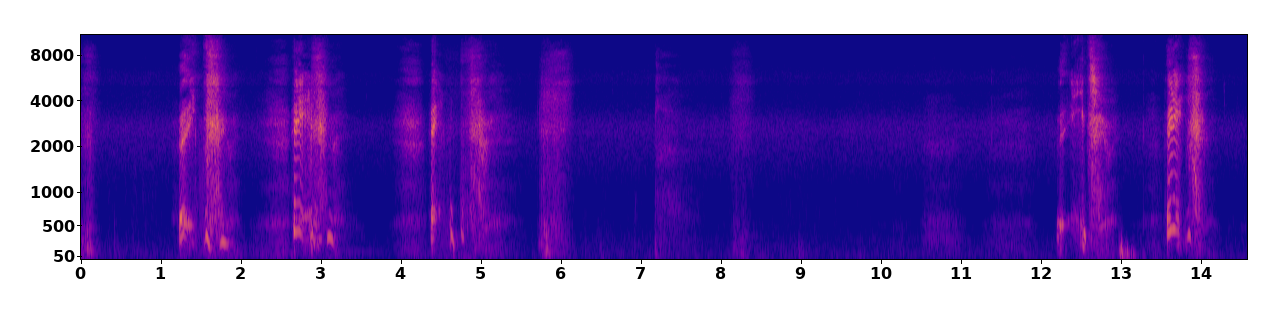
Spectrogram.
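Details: Rapid, big induced sneezes with nose already bothered, felt off midway through a walk: about a dozen forceful sneezes in quick bursts, some paired, brief quiet breathing between.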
